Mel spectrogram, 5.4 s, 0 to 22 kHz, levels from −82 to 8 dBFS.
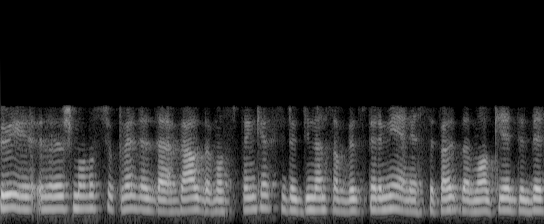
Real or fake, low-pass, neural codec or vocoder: fake; 3.6 kHz; codec, 16 kHz in and 24 kHz out, 0.6 kbps, FocalCodec, streaming, 2048 codes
